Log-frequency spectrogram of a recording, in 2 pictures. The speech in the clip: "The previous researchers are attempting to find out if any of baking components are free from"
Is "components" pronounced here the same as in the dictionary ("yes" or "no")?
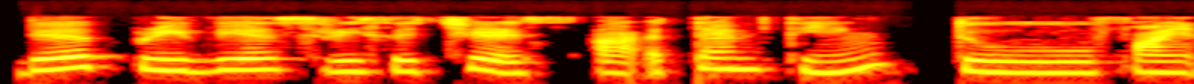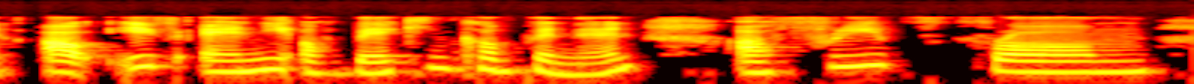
no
